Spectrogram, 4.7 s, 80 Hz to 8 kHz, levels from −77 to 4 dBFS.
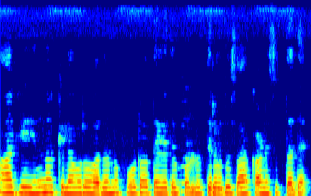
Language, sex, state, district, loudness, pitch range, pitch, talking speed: Kannada, female, Karnataka, Bangalore, -14 LUFS, 225-245 Hz, 235 Hz, 105 wpm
